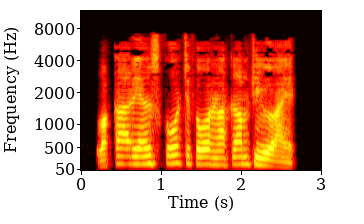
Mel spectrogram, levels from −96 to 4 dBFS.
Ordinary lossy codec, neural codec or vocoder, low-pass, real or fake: MP3, 32 kbps; codec, 16 kHz, 1 kbps, FunCodec, trained on Chinese and English, 50 frames a second; 7.2 kHz; fake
